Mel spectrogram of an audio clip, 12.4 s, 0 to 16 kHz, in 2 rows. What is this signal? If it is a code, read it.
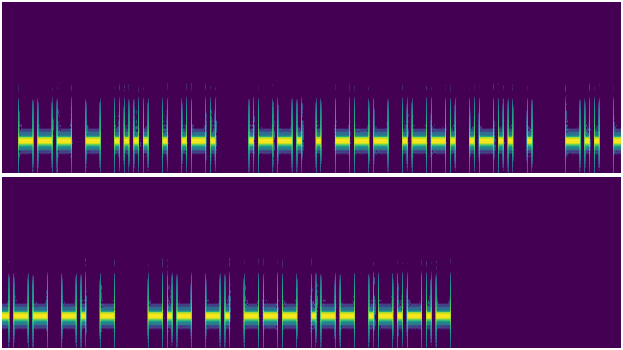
Morse code, heard as a keyed tone, about 25 wpm, 700 Hz. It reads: OTHER PEOPLE DONT KNOW.
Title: Sentences from Top 600 Words 25wpm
